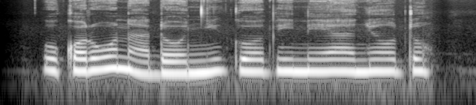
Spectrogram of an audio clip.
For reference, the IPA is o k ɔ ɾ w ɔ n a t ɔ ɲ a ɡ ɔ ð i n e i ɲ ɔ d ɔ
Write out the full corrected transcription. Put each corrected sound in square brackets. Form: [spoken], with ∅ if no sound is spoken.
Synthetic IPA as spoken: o k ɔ ɾ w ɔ n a [d] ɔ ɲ [i] ɡ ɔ ð i n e [a] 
